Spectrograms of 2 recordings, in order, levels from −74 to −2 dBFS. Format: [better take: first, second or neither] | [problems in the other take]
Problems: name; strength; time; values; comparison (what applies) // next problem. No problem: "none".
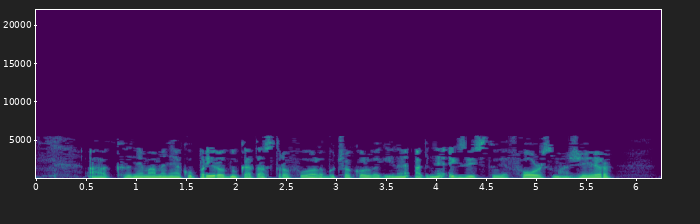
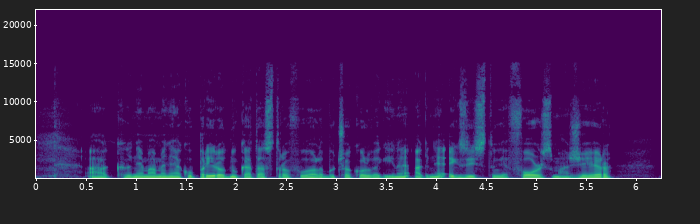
second | garbled, watery; badly; nothing above 5.5 kHz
